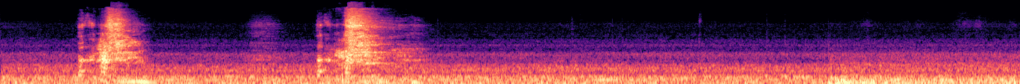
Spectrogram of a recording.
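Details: Simulated scenario: a man with a cold sits congested in a car's passenger seat, sniffling and blowing his nose, and gives two sharp sneezes over steady road noise.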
